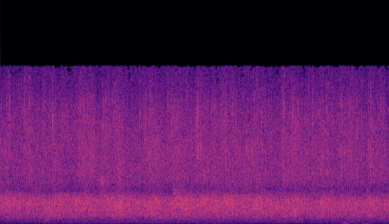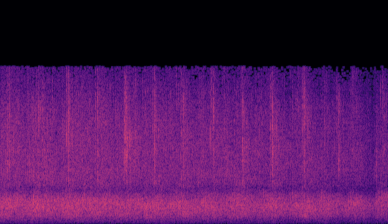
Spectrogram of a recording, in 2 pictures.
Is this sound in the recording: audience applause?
yes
